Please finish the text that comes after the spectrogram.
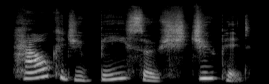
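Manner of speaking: curt, high-pitched, sharply snapped retort. Tanis confronts Lucky in bed after he vanished with a stranger, snapping. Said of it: "she snapped".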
